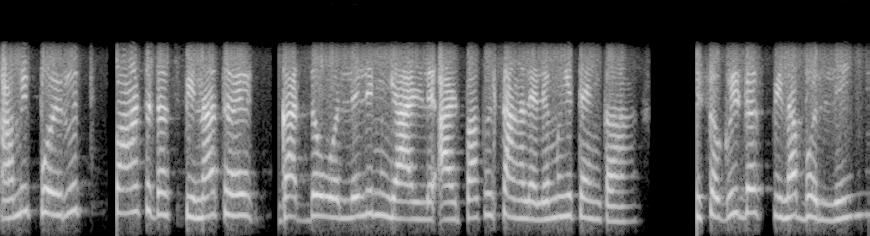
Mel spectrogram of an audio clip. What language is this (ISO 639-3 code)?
kok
